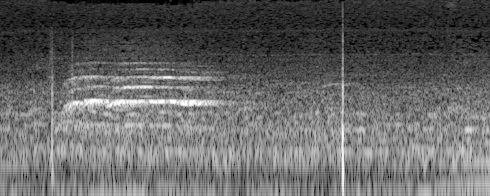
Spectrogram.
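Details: Five-day-old golden retriever puppies twitching and making funny noises: one drawn-out, tonal whine lasting about a second and a half, held steady then sliding slightly down, over a low background hum.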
